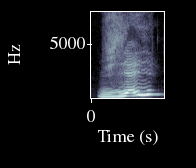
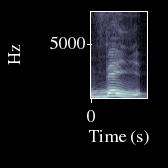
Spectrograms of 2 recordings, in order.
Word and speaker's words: veille: Et la prononciation, ce n'est pas vieille comme l'adjectif, mais veille, veille. La veille, ye comme dans famille, fauteuil.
